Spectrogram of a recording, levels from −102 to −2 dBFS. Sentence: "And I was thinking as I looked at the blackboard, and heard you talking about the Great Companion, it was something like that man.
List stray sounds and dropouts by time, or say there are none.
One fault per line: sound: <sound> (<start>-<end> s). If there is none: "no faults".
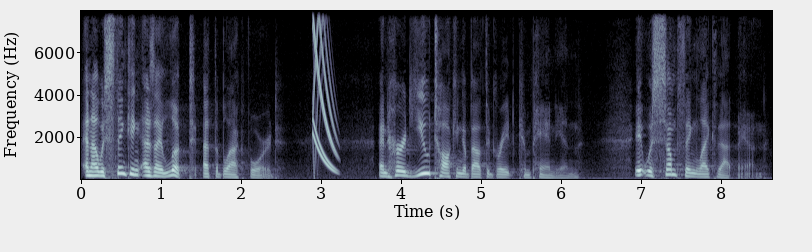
sound: chirp (2.9-3.2 s)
